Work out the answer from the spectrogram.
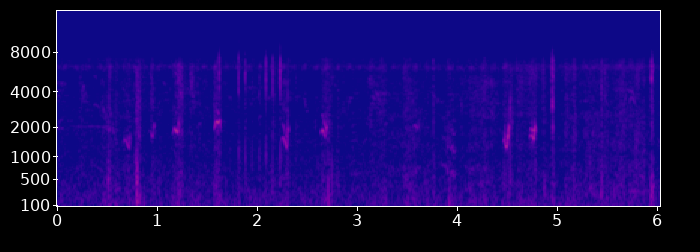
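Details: Grey francolin with chicks: short, thin, high peeps scattered irregularly, some in quick pairs, among frequent dry scratching and tapping clicks.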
